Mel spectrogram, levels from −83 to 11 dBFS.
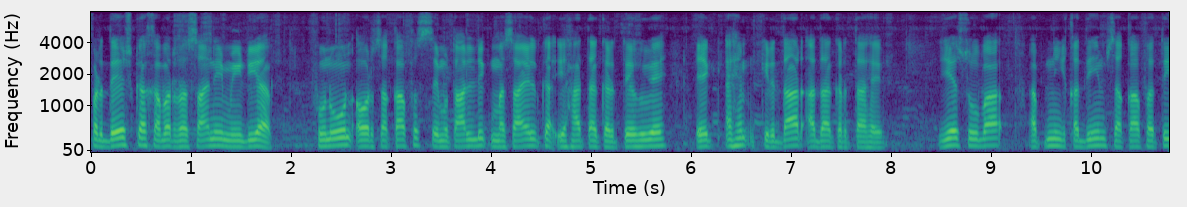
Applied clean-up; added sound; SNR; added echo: none; none; none; none.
